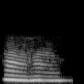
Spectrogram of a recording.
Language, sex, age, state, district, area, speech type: Kannada, female, 30-45, Karnataka, Hassan, urban, conversation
